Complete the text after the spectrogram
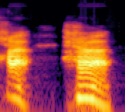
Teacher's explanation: yang tengah bunyinya ha ha ada angin lebih sikit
